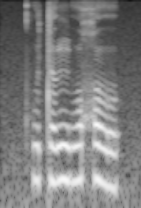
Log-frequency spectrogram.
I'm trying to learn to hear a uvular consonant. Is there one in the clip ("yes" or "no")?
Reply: yes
